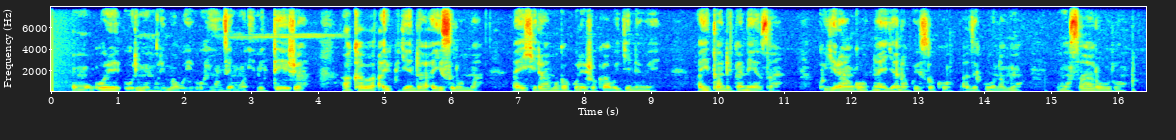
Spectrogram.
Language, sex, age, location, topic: Kinyarwanda, male, 25-35, Huye, agriculture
